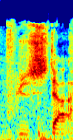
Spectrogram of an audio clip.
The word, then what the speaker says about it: Gustad: There's Gustad. Gustad. Is that how you say it? Yeah, you're right.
